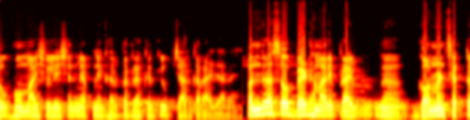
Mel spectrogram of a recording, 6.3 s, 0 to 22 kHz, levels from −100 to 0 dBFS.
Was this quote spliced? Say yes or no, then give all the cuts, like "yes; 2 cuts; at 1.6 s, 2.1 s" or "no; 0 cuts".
yes; 1 cut; at 3.1 s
